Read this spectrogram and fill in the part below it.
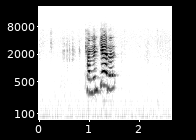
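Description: A young woman speaks brightly, close by, with a lilting voice.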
